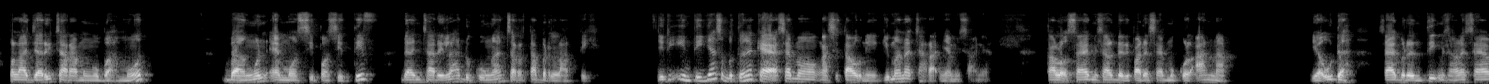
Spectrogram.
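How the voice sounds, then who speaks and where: A man giving a lively seminar talk over a video call, acting out little dialogues with sudden jumps in pitch. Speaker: seminar speaker.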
